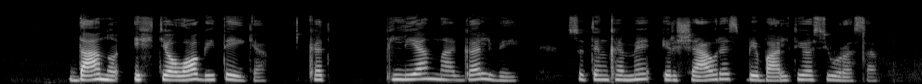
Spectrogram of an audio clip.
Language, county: Lithuanian, Vilnius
